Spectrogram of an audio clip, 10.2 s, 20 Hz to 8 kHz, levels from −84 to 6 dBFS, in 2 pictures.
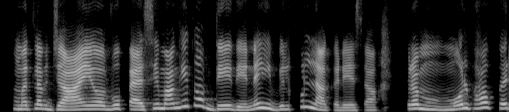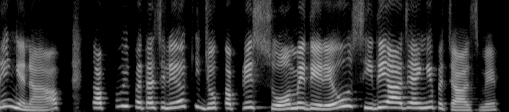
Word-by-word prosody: मतलब 260 +2 -2
जाएँ 230 +3 +6
और 255 -1 0
वो 280 +3 -2
पैसे 230 +5 +2
माँगे, 320 +7 +1
तो - - -6
आप 275 - -4
दे 260 +1 +1
दें। 210 -1 -2
नहीं, 325 +3 +1
बिल्कुल 250 - -6
ना 310 - +3
करें 185 -1 -6
ऐसा। 190 +1 -8
थोड़ा 290 +1 -3
मोल 235 +4 -3
भाव 355 +3 0
करेंगे 365 - 0
ना 190 -3 -2
आप, 330 - -5 0.3
तो 345 - +1
आपको 345 +6 -4
भी 470 - 0
पता 355 -1 +1
चलेगा 355 +4 0
कि 430 - -6
जो 330 +3 -1
कपड़े 330 +4 -1
100 295 -7 +1
में 340 +2 +4
दे 295 -2 +5
रहे 265 - +5
हो, 340 +8 +2
वो 475 +1 +2
सीधे 360 -2 +2
आ - - +5
जाएँगे 345 +1 +1
50 195 -6 -3
में। 205 +3 -8
300 Hz, 235 wpm, -23 LUFS, 235-350 Hz, 0.3 s, जाएँ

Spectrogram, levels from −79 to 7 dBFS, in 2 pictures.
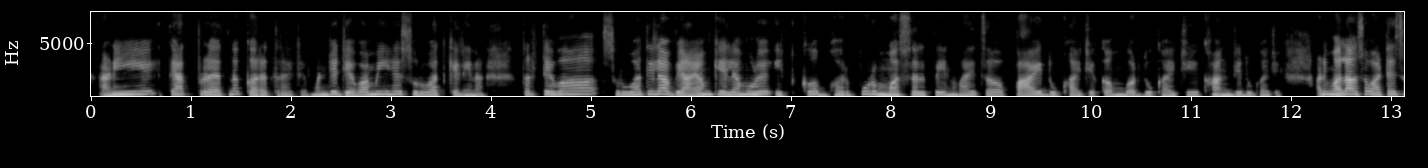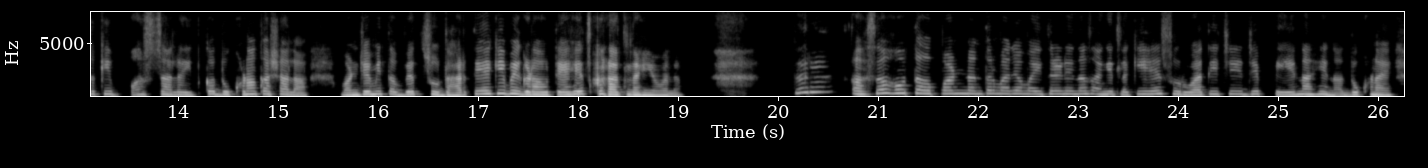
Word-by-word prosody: आणि 255 +5 +2 0.2
त्यात 245 -1 +2
प्रयत्न 235 +2 0
करत 215 -2 -2
राहायचे 180 0 -10
म्हणजे 220 +4 +1
जेव्हा 225 0 +1
मी 260 +2 +2
हे 270 - -1
सुरुवात 230 -3 -3
केली 205 -3 -4
ना 200 -2 -4 0.4
तर 255 - -3
तेव्हा 260 +1 +1 0.2
अ, - - -7
सुरुवातीला 255 +3 0
व्यायाम 235 +2 +3
केल्यामुळे 250 +1 +1
इतकं 235 0 -5
भरपूर 230 +5 -2
मसल 230 0 +2
पेन 220 -2 -1
व्हायचं, 210 +2 -4
पाय 225 +2 +2
दुखायचे, 220 0 -5
कंबर 220 0 -2
दुखायची, 220 -1 -5
खांदी 215 -1 0
दुखायची 200 +1 -10 0.4
आणि 245 +2 0
मला 255 +1 +6
असं 270 0 +3
वाटायचं 255 +1 -1
की 275 -1 -1 0.2
बस 230 +2 -6
झालं 230 -2 0
इतकं 220 +5 -2
दुखणं 250 +3 +2
कशाला 245 -8 0 0.4
म्हणजे 215 +4 +4
मी 260 +1 +5
तब्येत 250 +1 +1
सुधारते 220 +2 +2
आहे 300 +1 +5
की 335 - +6
बिघडवते 240 -3 +6
हेच 265 +1 +5
कळत 240 -4 +6
नाहीये 205 -3 +5
मला. 195 -1 -4 1.2
तर 415 +4 -1 0.4
अ, - - +2
असं 305 +8 +1
होतं. 350 -2 +2
पण 310 0 0
नंतर 305 +1 -2
माझ्या 300 0 -4
मैत्रिणीनं 285 +1 -4
सांगितलं, 255 -4 -3
की 275 - -4
हे 295 - 0
सुरुवातीची 265 +1 -3
जे 270 - -3 0.2
पेन 235 +2 0
आहे 250 0 +2
ना 200 -4 -2
दुखणं 220 +1 +1
आहे, 205 -2 0
240 Hz, 155 wpm, -24 LUFS, 220-265 Hz, 1.2 s, मला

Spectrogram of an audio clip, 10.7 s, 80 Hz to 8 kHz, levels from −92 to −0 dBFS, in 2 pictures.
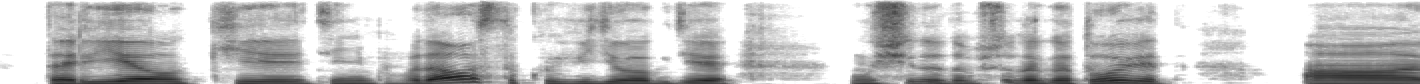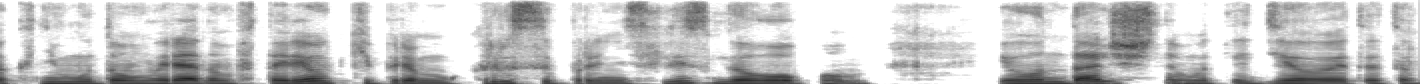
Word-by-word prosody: тарелки. 175 0 +2
Те 160 - -6
не 155 -1 -3
попадалось 160 - +4
такое 205 -4 -8
видео, 165 -3 +1
где 150 0 0 0.4
мужчина, 165 +1 -2
там, 150 -1 -4
что-то 155 0 -1
готовит, 180 +5 +2 0.5
а 155 -1 +4
к 145 - -20
нему, 170 -1 -2
там, 155 -1 -1
рядом 155 -2 +3
в - - -15
тарелке 185 +3 0
прям 145 -2 -2
крысы 180 +1 -5
пронеслись 150 +7 -6
галопом, 155 -4 -1 0.5
и - - -4
он 170 -1 +1
дальше, 175 +2 +1
там, 160 -2 -6
это 155 0 -8
делает. 145 -1 -1
Это 155 +1 -7
160 Hz, 165 wpm, -22 LUFS, 150-175 Hz, 0.5 s, попадалось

